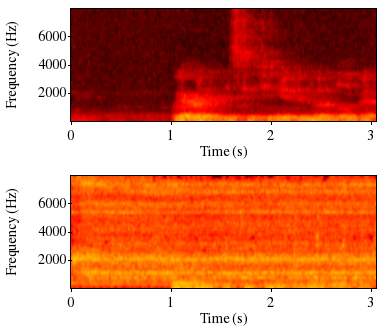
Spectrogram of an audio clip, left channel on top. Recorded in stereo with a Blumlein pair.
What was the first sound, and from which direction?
A man speaking, 40° right.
